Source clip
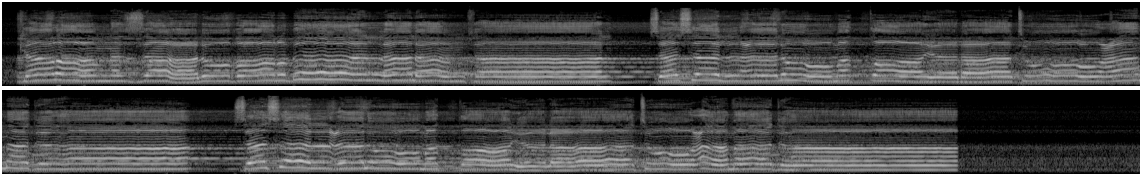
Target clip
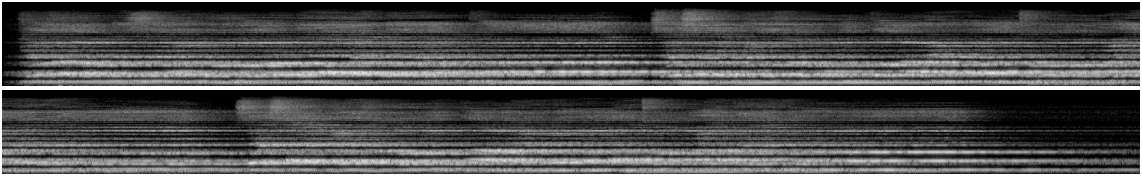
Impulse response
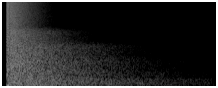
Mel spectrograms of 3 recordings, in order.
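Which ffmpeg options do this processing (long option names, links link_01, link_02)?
-filter_complex "[1:a]atrim=start_sample=2205,asetrate=29988,aresample=44100[link_01];[0:a][link_01]afir=irnorm=-1:irlink=0,afftfilt=real='re*eq(mod(floor(b*sr/1024/240),2),0)':imag='im*eq(mod(floor(b*sr/1024/240),2),0)':win_size=1024:overlap=0.75,volume=-12dB"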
